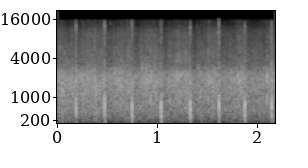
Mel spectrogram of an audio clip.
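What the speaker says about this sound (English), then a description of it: "Maybe you give the whole panel one more round of applause before we relieve them." Steady round of audience applause for a conference panel on social protection, a dense wash of clapping with regular louder claps standing out, sustained and fairly close throughout with no talking.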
